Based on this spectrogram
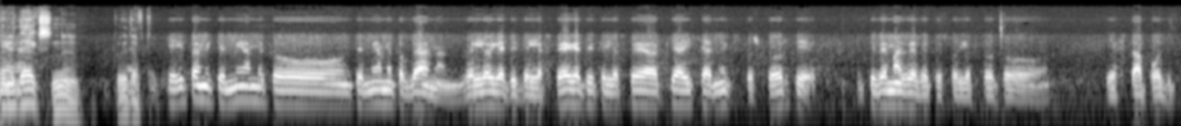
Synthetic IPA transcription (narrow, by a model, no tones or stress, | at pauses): enind̪ɐeksine | t̪oiðɐ̰ft̪ce̞it̪ɐnece̞miɐmet̪oce̞miɐme̞t̪o̞ɡɐnɐnðele̞o̞ʝɐt̪ind̪e̞le̞ft̪eɐʝɐt̪̬iːt̪e̞le̞ft̪eɐpçɐiçeɐniksi̥t̪o̞spo̞ɾce̞̰eciðe̞mɐze̞ve̞t̪e̞st̪o̞le̞ft̪o̞t̪o̞ | eft̪ɐpo̞d̪ip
